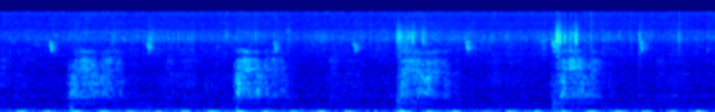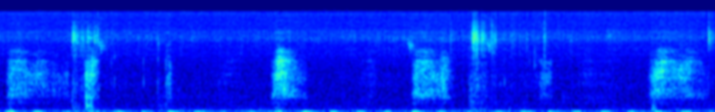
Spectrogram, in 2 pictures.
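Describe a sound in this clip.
A person breathes slowly and heavily, very close by.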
